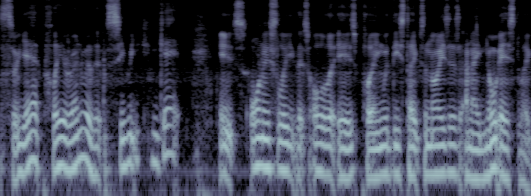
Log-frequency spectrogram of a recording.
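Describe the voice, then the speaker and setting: This man's dark, mellow voice sits at a medium pitch, moving at a fairly quick pace with ordinary pitch variation. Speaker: 3D graphics tutorial creator. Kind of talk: tutorial. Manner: casual, hesitant with fillers.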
